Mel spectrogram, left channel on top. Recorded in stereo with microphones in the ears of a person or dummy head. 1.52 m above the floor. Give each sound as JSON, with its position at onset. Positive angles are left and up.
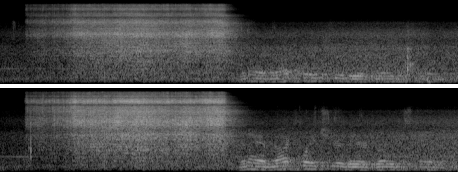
{"t": 0.2, "sound": "frying", "side_deg": -15, "distance_m": 0.8}
{"t": 2.4, "sound": "a man speaking", "side_deg": -55, "distance_m": 0.7}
